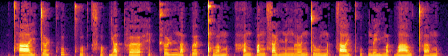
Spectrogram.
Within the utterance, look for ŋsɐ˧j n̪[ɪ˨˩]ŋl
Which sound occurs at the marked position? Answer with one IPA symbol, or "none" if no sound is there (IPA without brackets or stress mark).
ɪ˨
